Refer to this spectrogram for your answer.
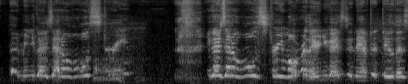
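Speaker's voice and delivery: talking through tears, very high voice. A streamer thanking the mods who came over from their stream: crying while talking. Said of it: "I just need to stop crying".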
